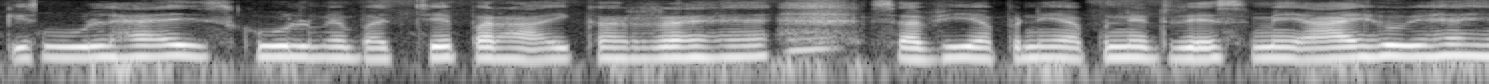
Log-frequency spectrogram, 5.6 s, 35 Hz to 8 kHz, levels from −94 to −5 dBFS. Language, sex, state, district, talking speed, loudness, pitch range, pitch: Hindi, male, Bihar, Vaishali, 170 wpm, -17 LUFS, 185-205 Hz, 195 Hz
